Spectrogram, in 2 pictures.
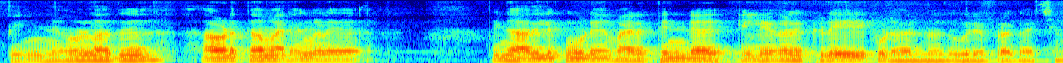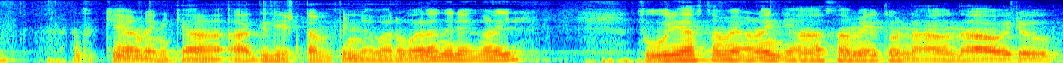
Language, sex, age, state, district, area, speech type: Malayalam, male, 18-30, Kerala, Kollam, rural, spontaneous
